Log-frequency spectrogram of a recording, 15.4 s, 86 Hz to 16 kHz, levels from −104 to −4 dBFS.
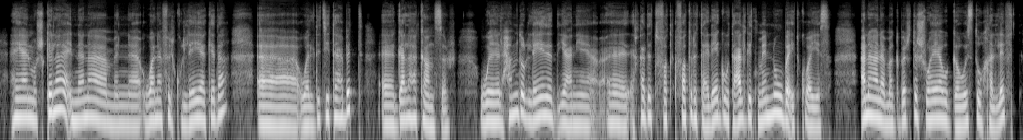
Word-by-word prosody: هي 200 +3 +2
المشكلة 240 +7 +2
إن 185 0 +1
أنا 190 -2 +1
من 160 -1 -4 0.2
وأنا 180 +3 0
في 200 - -5
الكُلّية 175 +2 0
كده، 220 - -2 0.4
آآ 150 -2 +2
والدتي 155 +7 -2
تعِبِت 210 +6 0 0.3
آآ، 160 0 +1
جالها 190 +5 +2
كانسر 150 -6 -3 0.4
والحمد 175 +8 +2
لله 205 0 +2
يعني 155 -1 -2
آآ 165 -2 -3
خَدِت 210 -1 -2
فت 185 -1 -4
فترة 200 -1 0
علاج 180 +7 +1
واتعالجت 190 0 +1
منّه 200 +6 +3
وبقت 185 -9 +3
كويسة. 145 -3 -2 0.5
أنا 205 -1 +5
لمّا 160 -1 -1
كبرت 180 +6 -3
شوية 190 -1 +2
واتجوِّزت 160 +1 -1
وخلِّفت، 165 +3 -2
180 Hz, 130 wpm, -24 LUFS, 160-200 Hz, 0.5 s, أنا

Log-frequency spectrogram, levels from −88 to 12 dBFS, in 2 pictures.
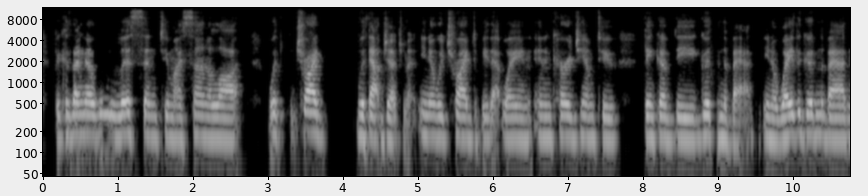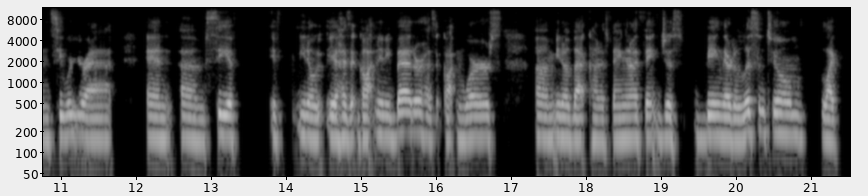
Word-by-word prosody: because 175 +1 -3
I 175 -1 +6
know 175 -1 +4
we 175 +1 -3 0.2
listen 175 -1 +2
to 170 +1 -4
my 160 -1 -3
son 165 +1 -4
a 160 - -1
lot, 155 -1 +2 0.3
with 180 0 -1 0.2
tried 185 -4 +5 0.4
without 170 -2 +4
judgment, 155 -1 -3
you 175 -1 -4
know, 170 -1 0
we 165 0 0
try 160 0 +1
to 155 0 -10
be 155 +1 -5
that - - -5
way 155 0 -1
and 155 +1 -6
and 165 -1 -4
encourage 160 0 0
him 160 -2 -4
to 155 -1 -4 0.4
think 165 0 +1
of 155 -2 +1
the 155 -1 0
good 170 -1 +4
and 165 - 0
the 155 - -1
bad, 165 +2 -4
you 165 - -3
know, 150 -1 0
"weigh 160 +2 +6
the 185 - 0
good 175 0 +3
and 175 - -2
the - - -2
bad 155 -1 +3
and 155 0 -5
see 170 +2 -1
where 175 +1 +1
you're 170 -1 0
at 155 0 -1 0.4
and, 160 -1 -1
um, 155 -3 -2
see 170 +3 +3
if 165 0 +3 0.4
if, 165 -1 -5 0.2
you 175 -1 -2
know, 155 -2 +1
it 165 -1 +5
has 160 0 +1
it 160 - -1
gotten 160 +3 0
any 170 -1 +1
better? 185 +2 +5
Has 155 -3 -6
it - - -14
gotten 155 -2 -4
worse?" 165 +1 0 0.5
Um, 160 -1 -2
you 165 - 0
know, 160 -1 +2
that 155 -1 +1
kind 155 -1 -4
of 145 - -9
thing 155 +1 -3
and 160 - 0
I 160 - 0
think 170 0 -2
just 155 -2 -1 0.3
being 170 -1 +3
there 160 -1 +5
to 155 -1 +1
listen 190 +2 +2
to 185 0 +2
him 175 -2 -1 0.2
like 150 -2 +1
165 Hz, 230 wpm, -24 LUFS, 155-170 Hz, 0.5 s, I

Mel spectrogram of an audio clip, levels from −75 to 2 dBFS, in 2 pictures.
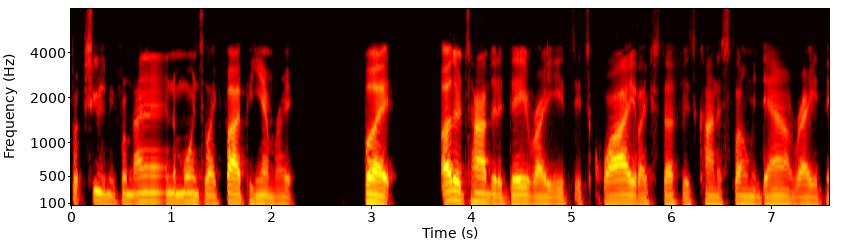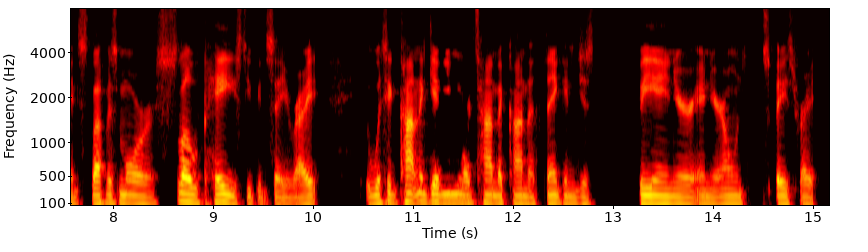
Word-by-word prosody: fr - - -2
excuse 135 -4 -1
me 110 - -4
from 115 +1 -3
9:00 120 +2 +1 0.2
in 125 - -1
the 120 - +1
morning 120 -1 +1
to - - -6
like 105 -1 -1
5:00 115 -3 +5
PM, 105 -3 -2
right? 95 -1 -5 0.7
But - - +8 0.5
other 135 +1 +9
times 120 -2 +3
of - - +1
the - - 0
day, 110 +4 +3
right, 105 -2 0
it's 100 -1 -6
it's 90 - -10
quiet, 110 0 +4
like, 95 0 -4
stuff 105 -1 -3
is 100 0 -6
kinda 105 -4 -3
slowing 105 -1 -3
down, 100 0 -1
right? 95 0 -1
I - - -18
think 95 -1 -9
stuff 105 +3 -1
is 100 - -5
more 105 -3 -2
slow-paced, 115 -2 0
you 100 - -7
could 90 -1 -13
say, 90 -1 -6
right? 95 +3 -3 0.5
Which 110 +3 -3
it 110 -4 -4
kinda 125 -1 +2
give 115 0 0
you 115 0 -1
more 105 -2 -3
time 110 0 -3
to 105 - -1
kinda 105 -3 -4
think 105 -1 -2
and 95 -2 -5
just 95 -4 -9 0.4
be 110 -1 +3
in 100 - -1
your 95 -1 -2
in 100 +1 -5
your 100 0 -5
own 105 -1 -4 0.2
space, 105 -2 -4
right? 95 -2 -5
105 Hz, 235 wpm, -25 LUFS, 95-115 Hz, 0.7 s, other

